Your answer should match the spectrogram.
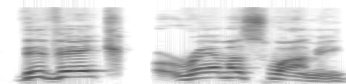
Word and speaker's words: Vivek Ramaswamy: And we got a special guest in the building, Vivek Ramaswamy.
